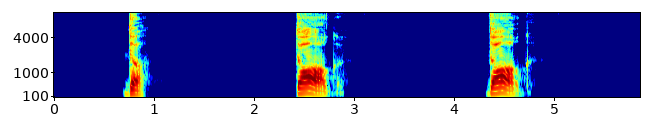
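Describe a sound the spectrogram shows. A woman says short words clearly into a microphone, pausing between them.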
